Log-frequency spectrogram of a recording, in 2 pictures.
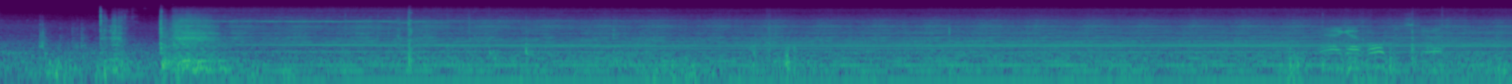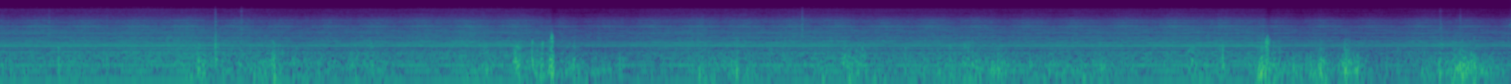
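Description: A click about a second in, then the Liebert rooftop condensing unit starts and runs with a steady electrical-mechanical hum. Its condenser fan motor draws no amps on the clamp meter, and the technician takes the motor for shot.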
